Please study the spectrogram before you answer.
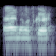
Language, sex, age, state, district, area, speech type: Bengali, male, 18-30, West Bengal, Uttar Dinajpur, urban, conversation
